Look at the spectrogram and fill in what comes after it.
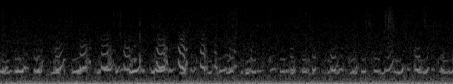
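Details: Guinea pig babies, 17 days old, beside their mother, making quick rippling squeaks that rise and fall in a fast chattering series over a faint low hum.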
